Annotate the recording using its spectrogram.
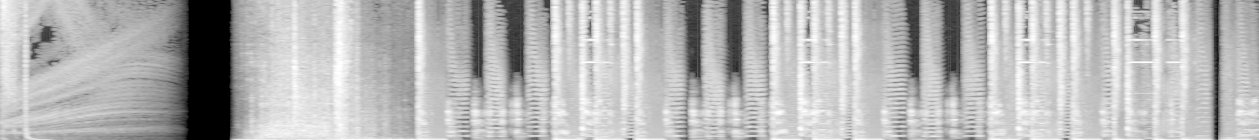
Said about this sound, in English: That slamming jail door is you behind it. If, according to Evan, you even walked through the state of New Jersey with a gun.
